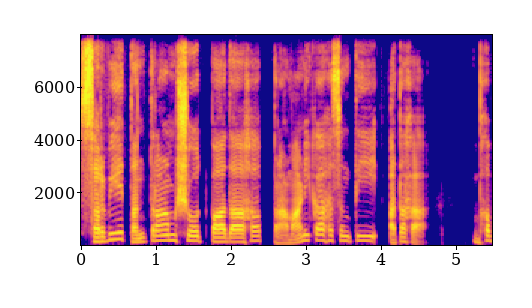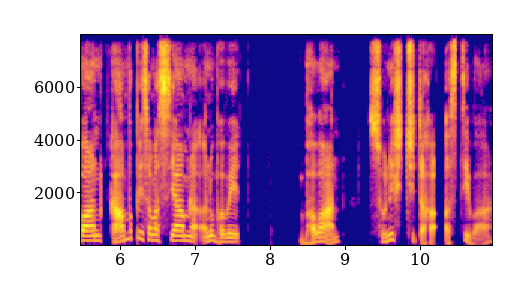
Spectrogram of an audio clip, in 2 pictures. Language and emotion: Sanskrit, surprised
